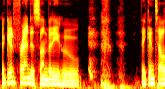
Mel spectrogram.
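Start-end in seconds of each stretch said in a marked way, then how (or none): none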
